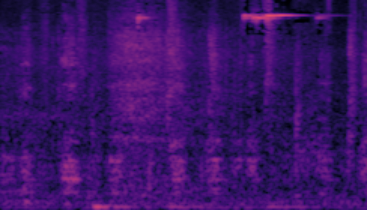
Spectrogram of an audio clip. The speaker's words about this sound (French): Ça, c'est mon chien, ça. Ça, c'est mon chien. Il te reconnaît pas avec ton masque.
